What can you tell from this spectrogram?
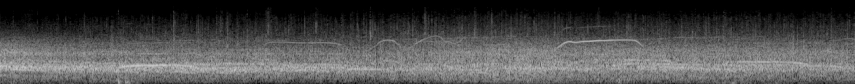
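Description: A large crowd roars and applauds after Jack Nicklaus holes the final putt of his Open career, a dense, steady wall of clapping and cheering that stays loud for the whole stretch, with a few shrill whistles cutting through.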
